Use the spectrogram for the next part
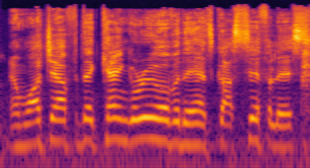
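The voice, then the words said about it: Put-on Australian accent, New York tinge. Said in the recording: “Is that a good Australian accent? ... That was like, like an immigrant, like born in Australia and then moved to like 1920s New York.”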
